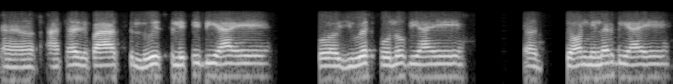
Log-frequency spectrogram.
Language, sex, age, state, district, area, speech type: Sindhi, male, 45-60, Uttar Pradesh, Lucknow, rural, conversation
